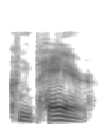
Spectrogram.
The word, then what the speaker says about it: compare: Computer compare. Look at my mouth movement. Right? I'm not just making the the the stress syllable bigger with volume or pitch. I'm literally amplifying it with space.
